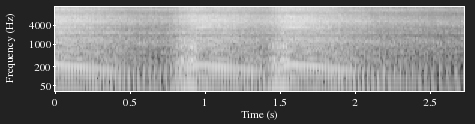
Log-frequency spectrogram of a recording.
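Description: A KTM Duke 390 motorcycle idles through its exhaust, then gets two sharp throttle blips that rev up and settle back, close and fairly loud, with no talking.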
